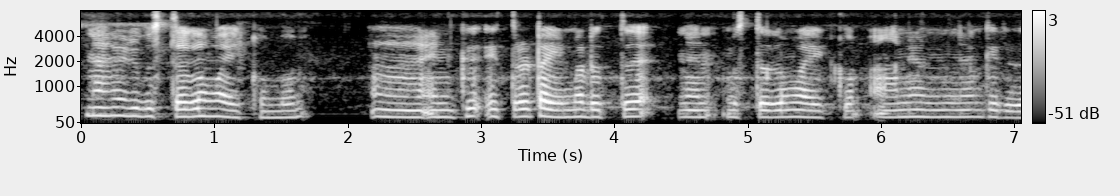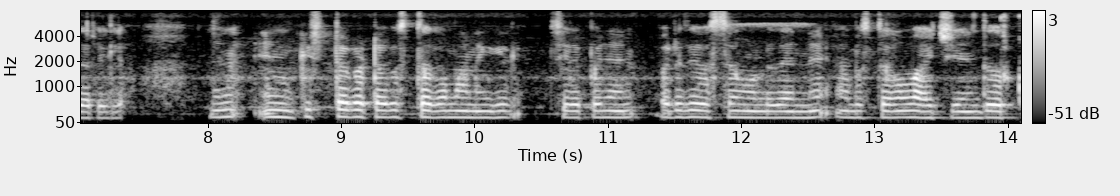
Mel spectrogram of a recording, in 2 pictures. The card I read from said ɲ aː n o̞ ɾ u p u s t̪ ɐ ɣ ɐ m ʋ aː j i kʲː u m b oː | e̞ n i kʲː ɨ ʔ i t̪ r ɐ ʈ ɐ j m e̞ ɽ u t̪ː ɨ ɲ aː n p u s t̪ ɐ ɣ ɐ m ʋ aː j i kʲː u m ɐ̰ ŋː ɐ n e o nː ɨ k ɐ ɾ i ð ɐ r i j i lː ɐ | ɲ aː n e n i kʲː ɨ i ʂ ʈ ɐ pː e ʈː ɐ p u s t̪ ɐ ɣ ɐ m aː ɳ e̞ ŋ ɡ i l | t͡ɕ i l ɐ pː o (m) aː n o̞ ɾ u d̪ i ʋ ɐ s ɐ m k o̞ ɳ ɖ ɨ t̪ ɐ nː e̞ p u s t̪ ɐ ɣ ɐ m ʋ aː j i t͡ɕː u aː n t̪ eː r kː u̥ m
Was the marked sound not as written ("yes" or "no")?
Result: yes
